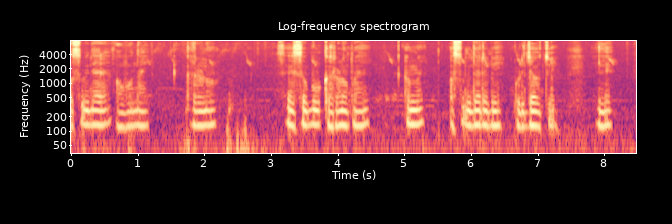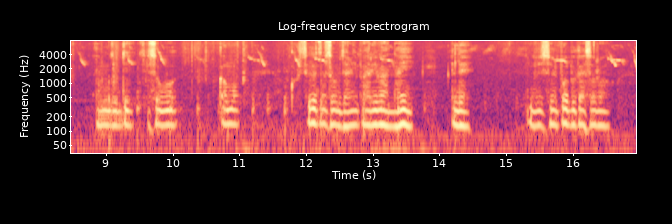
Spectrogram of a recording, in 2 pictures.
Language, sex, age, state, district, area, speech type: Odia, male, 18-30, Odisha, Malkangiri, urban, spontaneous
